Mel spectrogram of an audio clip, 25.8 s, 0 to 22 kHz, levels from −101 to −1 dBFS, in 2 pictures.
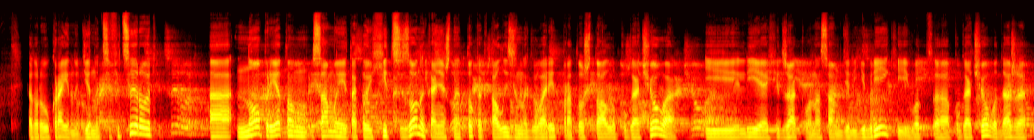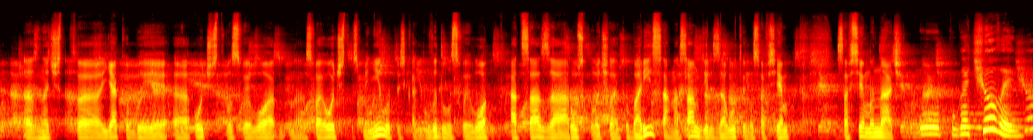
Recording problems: echo of what is said; strong; throughout; 510 ms later, 10 dB below the speech

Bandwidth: 14.5 kHz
